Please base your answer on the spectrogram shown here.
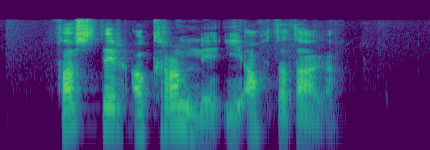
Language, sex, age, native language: Icelandic, male, 18-19, Icelandic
